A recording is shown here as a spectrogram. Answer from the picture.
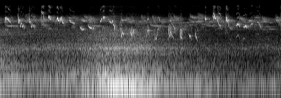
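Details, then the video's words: Mountain white-eye song that draws other white-eyes into singing: rapid high twittering and thin chirped notes in quick runs, over steady low hum and background noise. "Tidak butuh waktu lama pleci Monty lain pasti ikut bunyi"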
